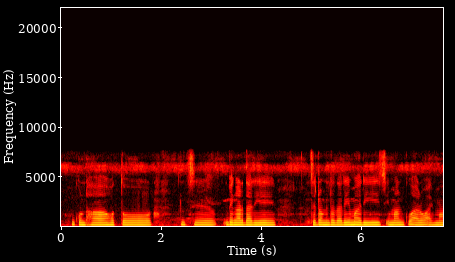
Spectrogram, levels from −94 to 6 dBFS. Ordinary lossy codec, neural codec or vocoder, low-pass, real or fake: none; none; none; real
